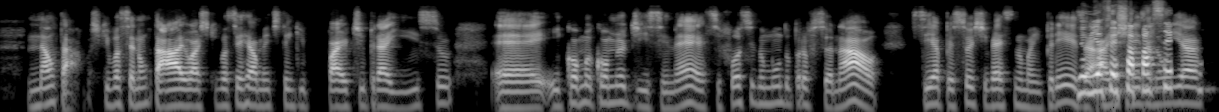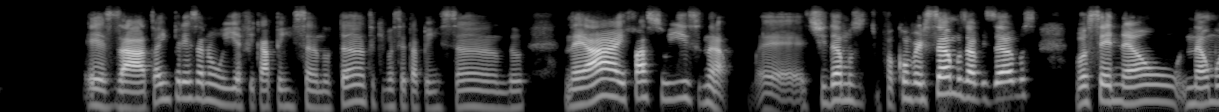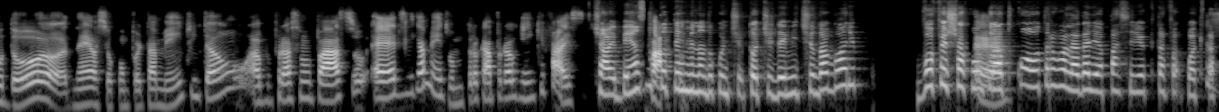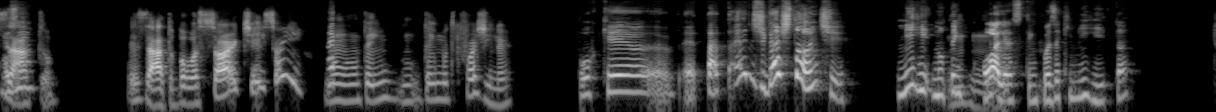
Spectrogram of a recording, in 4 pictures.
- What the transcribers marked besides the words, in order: none
- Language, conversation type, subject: Portuguese, advice, Como posso viver alinhado aos meus valores quando os outros esperam algo diferente?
